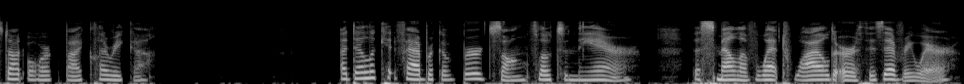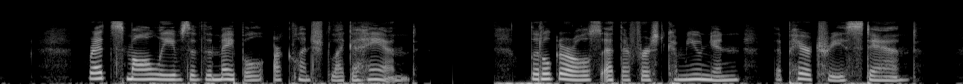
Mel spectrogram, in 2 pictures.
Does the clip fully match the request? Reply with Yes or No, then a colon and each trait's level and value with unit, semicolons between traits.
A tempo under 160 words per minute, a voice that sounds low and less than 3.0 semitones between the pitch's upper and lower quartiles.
No: average, 140 wpm; high, 215 Hz; narrow, 2.4 semitones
